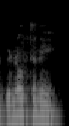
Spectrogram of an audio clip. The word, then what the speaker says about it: Vinothini: Vinothini, you said your name is to be pronounced as Vinothini.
